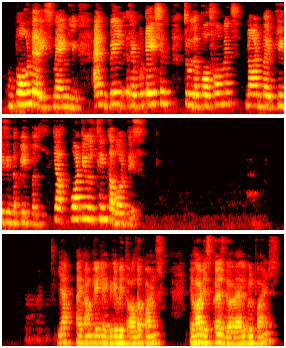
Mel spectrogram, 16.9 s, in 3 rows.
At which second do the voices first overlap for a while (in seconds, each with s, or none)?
none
